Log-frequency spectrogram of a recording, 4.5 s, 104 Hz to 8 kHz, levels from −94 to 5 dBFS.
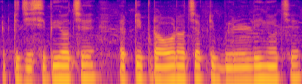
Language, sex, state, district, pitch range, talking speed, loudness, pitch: Bengali, male, West Bengal, Jalpaiguri, 130-140 Hz, 120 wpm, -14 LUFS, 135 Hz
